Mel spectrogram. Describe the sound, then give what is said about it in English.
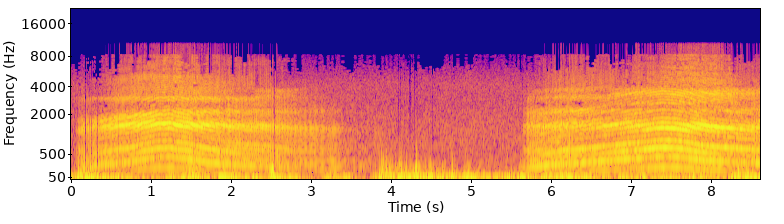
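A voice mimics the alarms of cars parked on a New York street going off: two long, loud wailing tones that rise and fall in pitch, separated by a brief burst of rough, noisy sound in the middle. “You heard car alarms when they go off? There's this cacophony of car alarms.”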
